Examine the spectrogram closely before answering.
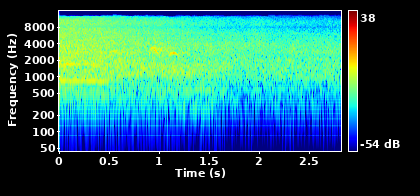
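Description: A car drives away along a road.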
